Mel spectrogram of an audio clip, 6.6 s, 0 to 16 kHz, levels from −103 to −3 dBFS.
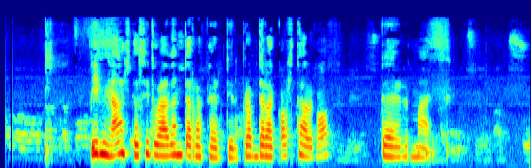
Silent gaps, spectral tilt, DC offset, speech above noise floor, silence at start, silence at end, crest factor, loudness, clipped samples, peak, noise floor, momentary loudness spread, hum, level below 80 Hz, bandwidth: none; -7 dB/octave; under 0.1%; 36 dB; 0.1 s; 0 s; 18 dB; -24 LUFS; under 0.1%; -6 dBFS; -59 dBFS; 24 LU; none; -74 dBFS; 10.5 kHz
